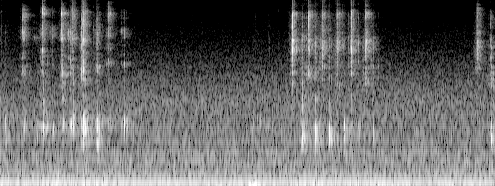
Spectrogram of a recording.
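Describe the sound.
Typing a web search on a computer keyboard: two short runs of light, quick keystroke clicks separated by a pause, faint over a steady low hum.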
